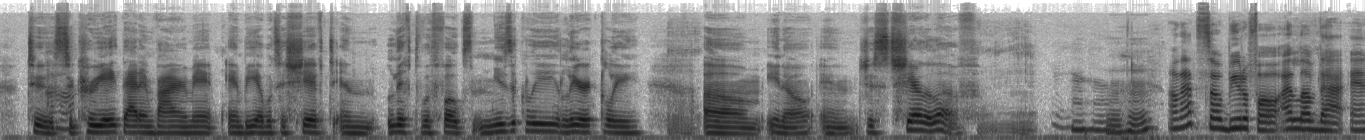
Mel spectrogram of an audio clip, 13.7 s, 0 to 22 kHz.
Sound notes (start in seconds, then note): 6.6 Chorizo snorts; 9.5 Chorizo snorts again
